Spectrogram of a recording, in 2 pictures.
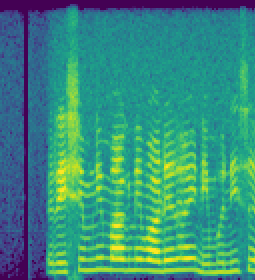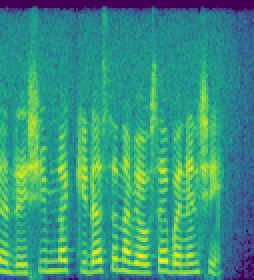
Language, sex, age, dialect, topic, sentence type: Marathi, female, 18-24, Northern Konkan, agriculture, statement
